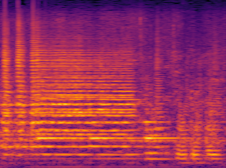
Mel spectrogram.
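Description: High school marching band brass holding a loud sustained chord, with a few drum strikes near the start. About a second and a half in, the chord changes and the band moves into shorter, rhythmic notes.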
